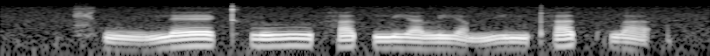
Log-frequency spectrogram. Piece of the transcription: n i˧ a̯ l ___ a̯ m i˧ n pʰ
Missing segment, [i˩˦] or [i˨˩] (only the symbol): i˨˩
